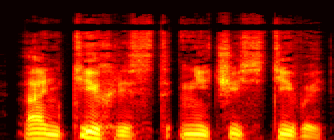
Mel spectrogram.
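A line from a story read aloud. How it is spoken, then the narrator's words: Cursing through clenched teeth. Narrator (Russian): ругнулся сквозь зубы Мстислав Романович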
